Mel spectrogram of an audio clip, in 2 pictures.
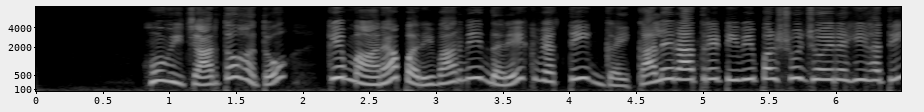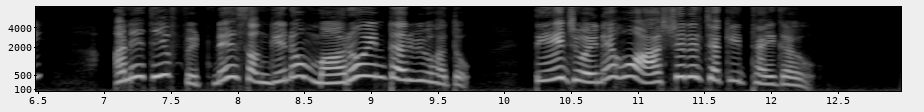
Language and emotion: Gujarati, surprised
